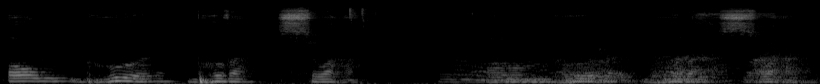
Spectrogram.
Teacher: there's like an echo of the previous vowel with the ha in front of it. So we said swa, it becomes swaha. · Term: Visarga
